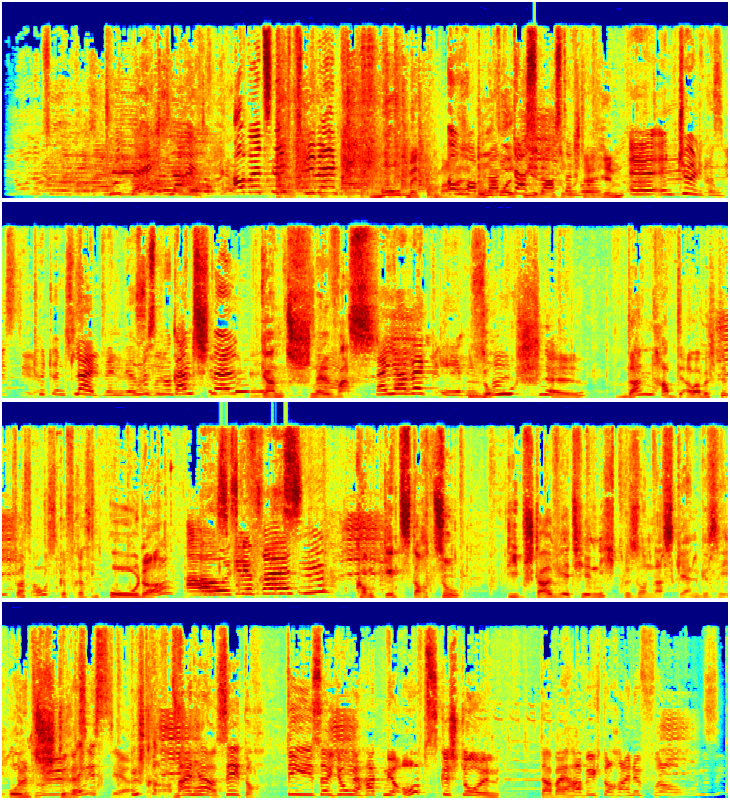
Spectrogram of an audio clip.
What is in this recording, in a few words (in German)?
sprechszene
